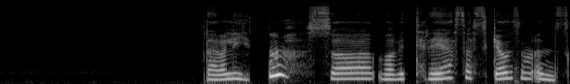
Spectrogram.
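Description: Throughout the speech, artefacts of an earlier low-bitrate encoding, consistent with Opus at around 32 kbit/s, persist inside what is likely a 256 kbit/s MP3 re-encode. This is low-bitrate audio saved at a high bitrate. A spectrogram shows energy ending near 20.2 kHz.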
